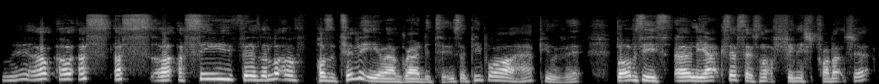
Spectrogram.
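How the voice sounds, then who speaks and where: A man's voice: high voice, lively intonation, brisk, hardly any pauses, darkish tone. A young man hosting a gaming podcast, chatting in an easygoing way with frequent chuckles. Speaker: podcast host. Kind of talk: casual chat.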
